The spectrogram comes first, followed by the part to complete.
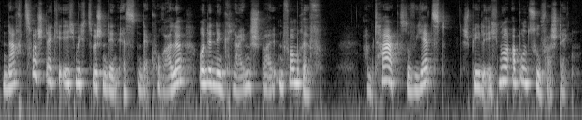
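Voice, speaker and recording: A woman reading aloud, voicing a cheeky little girl fish in a higher, eager voice. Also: lively intonation, moderate pace, a bit bright.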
